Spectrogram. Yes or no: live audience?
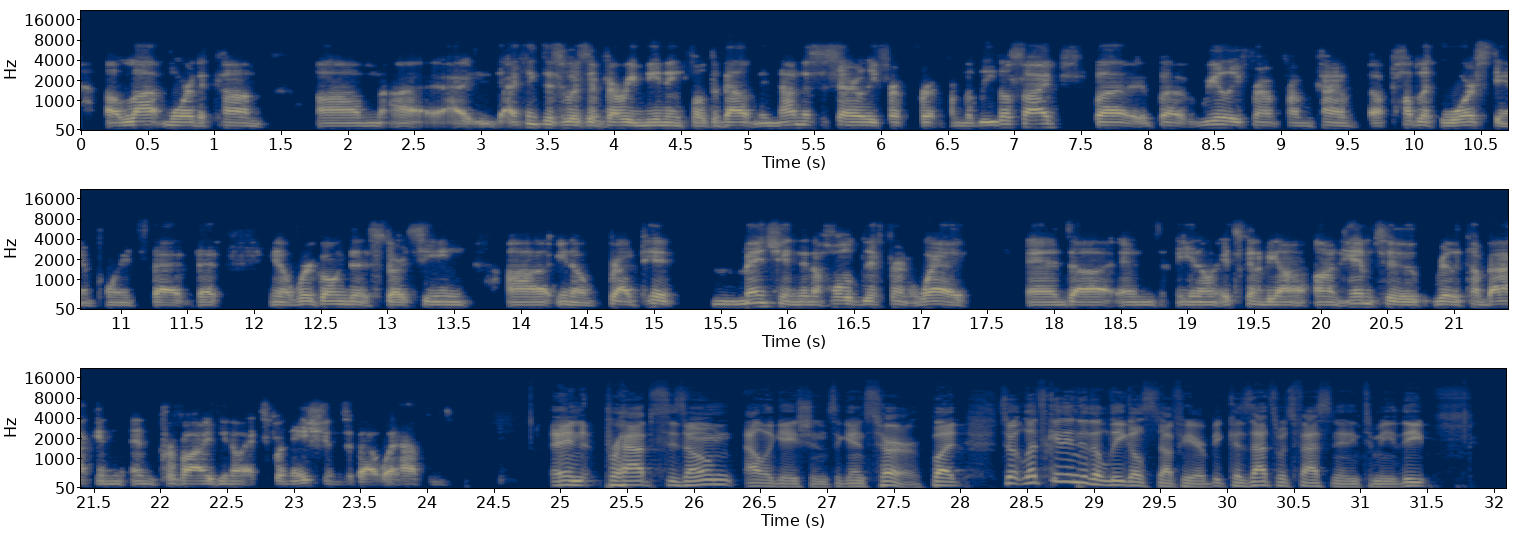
no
